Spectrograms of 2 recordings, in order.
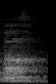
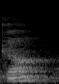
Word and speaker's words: ق: Donc il dit si mon disciple, mon élève prononce mal la lettre qaf et il prononce comme ka, comme souvent malheureusement beaucoup de francophones, beaucoup de gens qui sont nés ici, ainsi ils prononcent, il dit je n'accepterai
